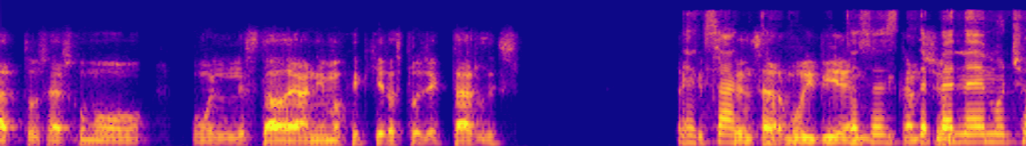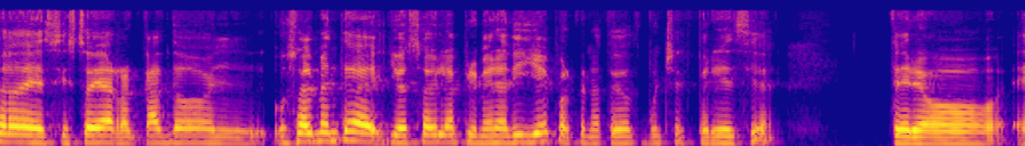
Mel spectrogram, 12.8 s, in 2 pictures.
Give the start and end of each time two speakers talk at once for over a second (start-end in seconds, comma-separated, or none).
4.2-6.2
